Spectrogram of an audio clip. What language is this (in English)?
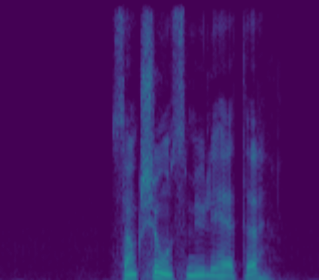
Norwegian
